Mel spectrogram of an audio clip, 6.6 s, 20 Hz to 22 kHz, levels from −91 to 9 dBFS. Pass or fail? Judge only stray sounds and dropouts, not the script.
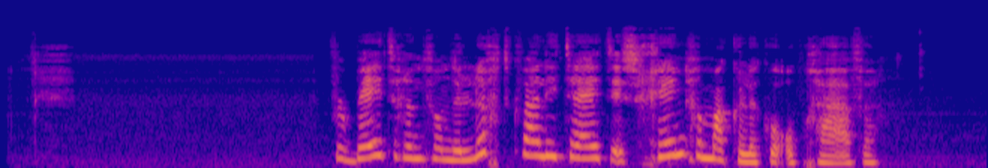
pass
